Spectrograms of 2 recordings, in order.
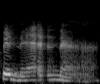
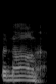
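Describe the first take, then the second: First: Banana is said with an American accent. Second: Banana is said with a British accent.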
